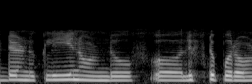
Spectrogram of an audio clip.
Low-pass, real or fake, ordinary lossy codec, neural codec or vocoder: 5.4 kHz; real; AAC, 24 kbps; none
